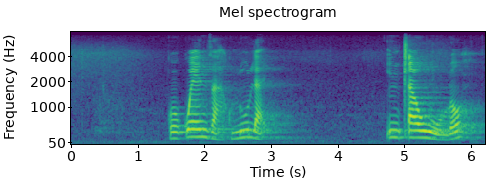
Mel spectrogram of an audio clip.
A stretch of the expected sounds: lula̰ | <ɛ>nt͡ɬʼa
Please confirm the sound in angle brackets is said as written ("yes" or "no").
no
